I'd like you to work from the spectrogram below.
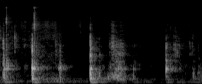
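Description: A spoon works liquid date-palm jaggery around a bowl for a cake batter, giving a few sharp clinks and scrapes against the bowl with short pauses between strokes, close and fairly clear.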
